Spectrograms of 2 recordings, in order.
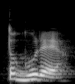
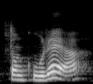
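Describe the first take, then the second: First: The n is dropped before a g sound. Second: The n is kept before a k sound.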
